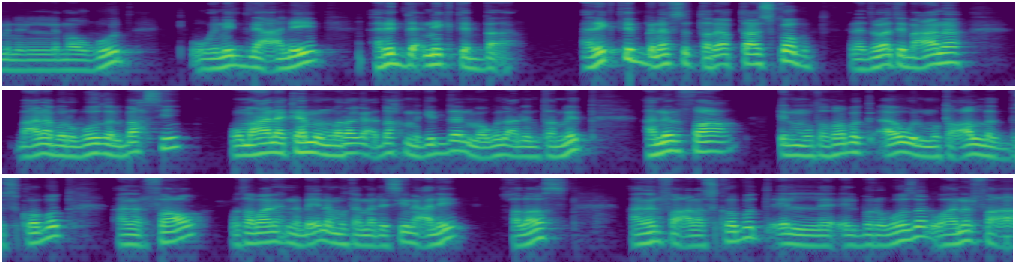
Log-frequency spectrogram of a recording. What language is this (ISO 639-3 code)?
ara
